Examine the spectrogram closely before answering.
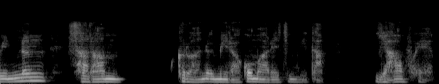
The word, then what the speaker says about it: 야훼: 야훼, 본래 발음이에요.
